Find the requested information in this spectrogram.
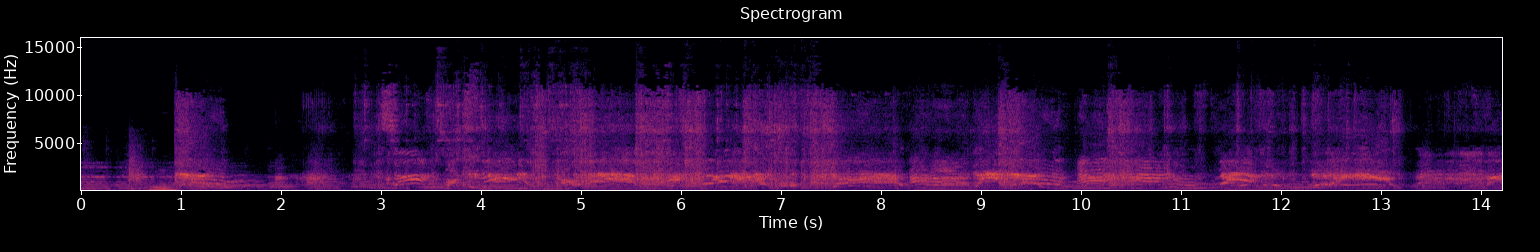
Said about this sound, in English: She's screaming for me.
